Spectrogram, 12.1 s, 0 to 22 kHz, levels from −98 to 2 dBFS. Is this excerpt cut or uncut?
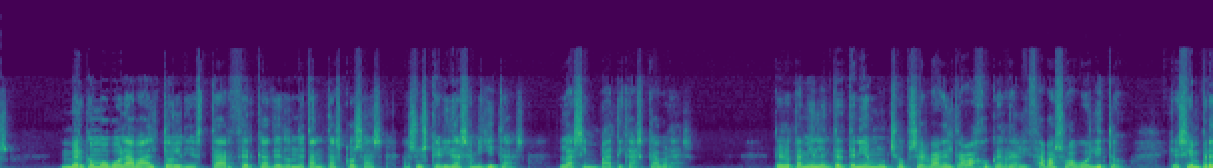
cut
